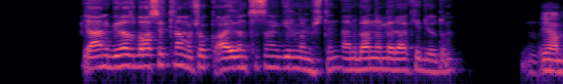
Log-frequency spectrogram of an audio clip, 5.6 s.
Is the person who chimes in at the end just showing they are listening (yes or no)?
no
